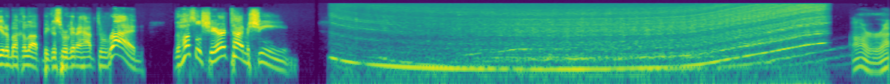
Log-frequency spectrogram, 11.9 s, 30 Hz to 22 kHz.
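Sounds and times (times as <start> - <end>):
speech: 0.0 - 5.2, 11.4 - 11.8
car engine at speed on the Autobahn: 4.4 - 11.1.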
